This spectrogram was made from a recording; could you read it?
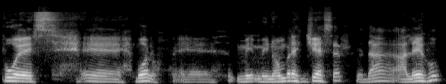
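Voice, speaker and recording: A man's voice: medium pitch, slow, gravelly, dry recording. Man, from Cuba, guest, video call, earnest, hesitant fillers, dry close sound. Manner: earnest, many "eh" fillers, laughs easily. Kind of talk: personal testimony in a video call.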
